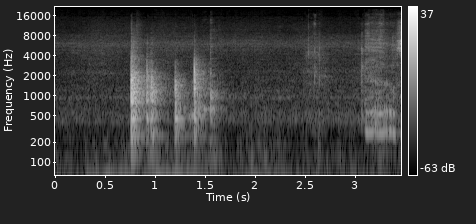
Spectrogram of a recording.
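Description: Cumin seeds and salt being stirred in a pot for pilau rice: a few quick, near scrapes and clinks of a utensil against the pot, then a softer scrape after a short pause.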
